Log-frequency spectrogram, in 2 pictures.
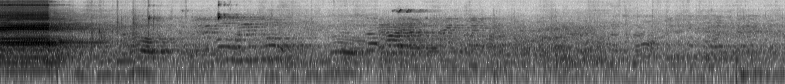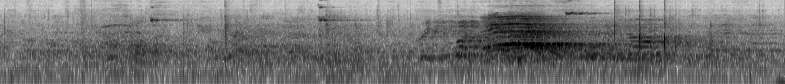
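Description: Young women call out to each other across an echoing gym.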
